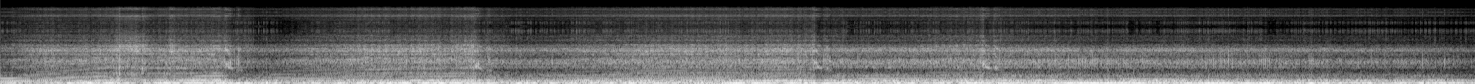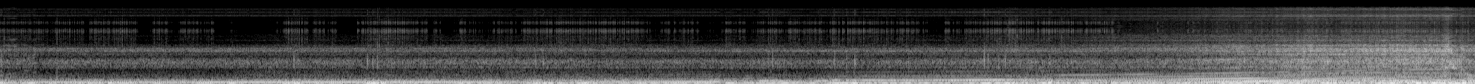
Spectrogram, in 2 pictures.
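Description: Tuned Toyota Supra MKIV's 3.0-litre inline-six with a big single Turbonetics T76 turbocharger, heard from inside the cabin, accelerating hard, its revs rising again and again through the gears. About halfway it drops back to a steadier, lower drone while cruising, then the revs climb again near the end.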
